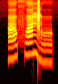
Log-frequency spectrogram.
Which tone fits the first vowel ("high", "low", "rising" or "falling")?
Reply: rising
